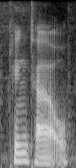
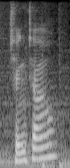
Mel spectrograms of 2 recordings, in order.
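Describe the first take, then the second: First: The name begins with a hard k sound. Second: The name begins with a ch-like sound. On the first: The speaker calls it wrong. "I forgot that that's how you say Qing, not King" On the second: The speaker calls it right. "Or is it like Qingtao?"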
